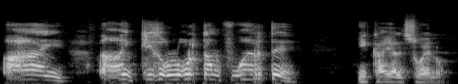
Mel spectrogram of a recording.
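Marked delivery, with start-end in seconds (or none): 0.0-3.0 high, drawn-out mock wail of pain; hammed-up "ay" of sudden pain; feigned cry of pain. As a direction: cry out in pretend agony, pitched well up. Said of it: "De repente Avispado grita".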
